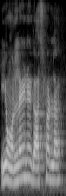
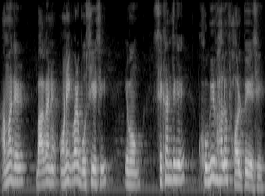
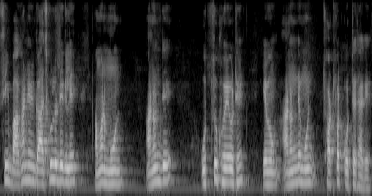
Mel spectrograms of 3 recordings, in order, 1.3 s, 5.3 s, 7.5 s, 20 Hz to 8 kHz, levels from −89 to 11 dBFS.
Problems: background sounds at intervals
